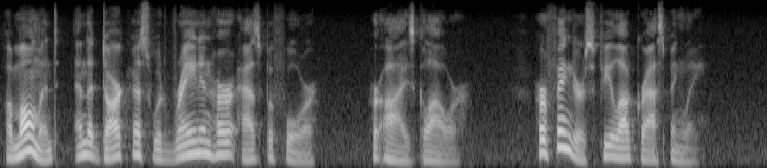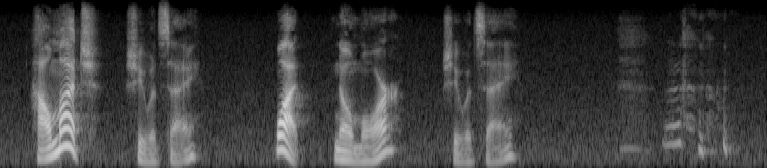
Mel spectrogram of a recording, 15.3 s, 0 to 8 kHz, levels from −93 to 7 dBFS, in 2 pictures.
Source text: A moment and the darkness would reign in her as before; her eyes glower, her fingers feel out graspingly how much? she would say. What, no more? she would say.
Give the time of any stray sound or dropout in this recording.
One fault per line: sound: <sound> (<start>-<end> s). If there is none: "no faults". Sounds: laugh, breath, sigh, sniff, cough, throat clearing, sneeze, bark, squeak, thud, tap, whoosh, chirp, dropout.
sound: laugh (13.9-15.1 s)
